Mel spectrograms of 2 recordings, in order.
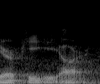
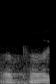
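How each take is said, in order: First: It is spelled out letter by letter. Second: It is said as one word. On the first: The speaker calls it right. "You need to say" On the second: The speaker calls it wrong. "do not say"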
